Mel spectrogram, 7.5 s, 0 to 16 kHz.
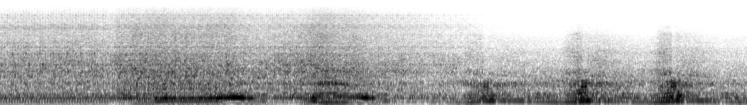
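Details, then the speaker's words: VW T4 Caravelle Syncro engine idling, first run up to temperature after major overhaul, exhaust getting hot, while bleeding air from the refilled power steering: steady low idle with faint pump whine rising and falling; runs normally, no leaks. "I think anything running normal. Gas pedal feels good. No leaks appear."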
